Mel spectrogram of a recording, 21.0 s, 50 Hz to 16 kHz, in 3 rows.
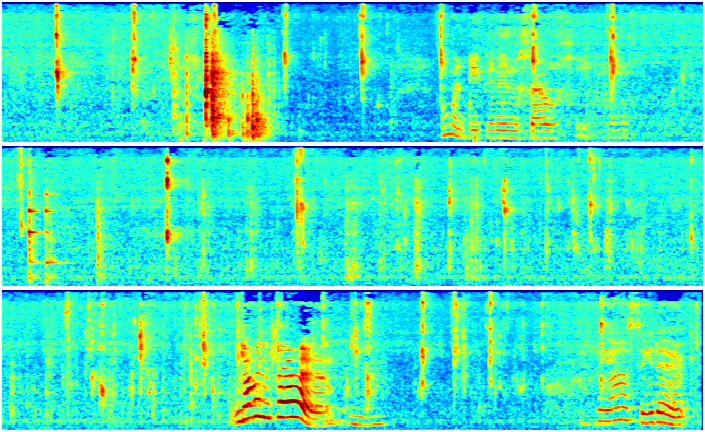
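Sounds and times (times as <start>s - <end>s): person chewing food: 0.5s - 2.0s, 2.8s - 4.5s, 8.5s - 16.4s, 17.2s - 19.8s.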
